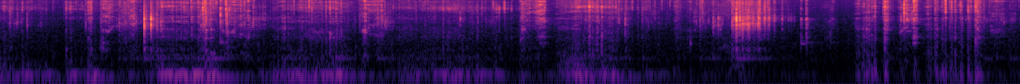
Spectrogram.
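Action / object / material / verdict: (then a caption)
scrape / bar of soap shaved with a blade / soap / none. A utility knife shaves a solid, dry, light orange bar of soap, and flakes fall away. Repeated crisp, crunchy scraping strokes tear through the soap, with a low rumble underneath and a few sharper, bright crackles standing out near the start and again around the seventh second.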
